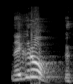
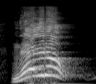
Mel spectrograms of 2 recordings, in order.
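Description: First: Loud, high norteño holler; calling out. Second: Put-on very high, loud drunken shout; almost shouting. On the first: Acted. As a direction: holler to the bartender. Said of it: "le hablaba". (llamándolo fuerte, medio gritón) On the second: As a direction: bellow at the bartender, pitched way up. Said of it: "Al final casi gritándole". (casi gritando, borracho)

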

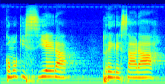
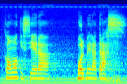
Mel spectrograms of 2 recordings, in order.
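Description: First: Slow, stretched wishful longing; slow drawn-out longing. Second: Quiet, wistful sigh of longing; soft wistful longing. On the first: David longing to return, drawn out slowly. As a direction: draw out the wish slowly. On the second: David quietly wishing to go back, wistful. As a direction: sigh it softly, wishing for the past. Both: Retold or imitated. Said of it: "Y él solo dice".

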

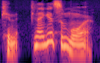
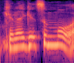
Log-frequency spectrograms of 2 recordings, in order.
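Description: First: High, meek English orphan plea; English accent. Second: Put-on English accent. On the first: Retold or imitated. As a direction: beg meekly in an English accent. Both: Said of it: "I can do a fucking English accent".

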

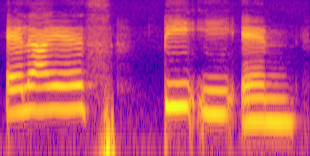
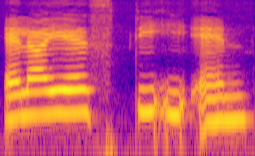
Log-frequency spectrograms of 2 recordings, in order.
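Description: Both takes have the same delivery.

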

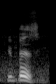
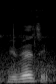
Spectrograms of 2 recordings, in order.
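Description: First: Louder falling "You busy." as a shrug; flat statement. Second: Rising question to the friend; asking. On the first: To the busy homeboy, a louder falling shrug. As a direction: drop "You busy." down like a verdict. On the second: To the busy homeboy, a rising question. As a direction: tilt "You busy?" up like a real question. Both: Shown as a demonstration.

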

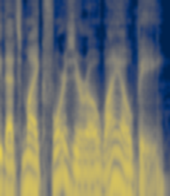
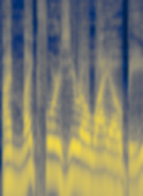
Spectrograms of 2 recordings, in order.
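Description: First: "four zero" spelled out slowly so it sticks; slow down and spell the handle out; repeating the handle slowly for listeners; slow, clear repeat. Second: Said in the usual way. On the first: Shown as a demonstration.

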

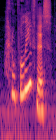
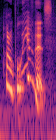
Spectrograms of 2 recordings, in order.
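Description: First: High disbelief. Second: Higher disbelief. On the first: Indignant retold reaction. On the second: Repeats higher. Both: Retold or imitated.

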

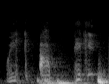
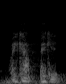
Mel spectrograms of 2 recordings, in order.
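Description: First: Sharper, louder whisper. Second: Soft whispered wake-up; whispering. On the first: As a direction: whisper harder to rouse him. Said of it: "she whispered louder". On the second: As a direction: whisper so only he hears. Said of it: "she whispered". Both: A narrator's reading.

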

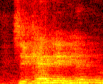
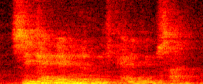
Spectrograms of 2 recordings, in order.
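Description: First: Sie "kennen" den Hirten, louder and higher, rising on "kennen"; stress on kennen. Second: Said in the usual way. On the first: Shown as a demonstration. Preacher answering the actor's line, stressing "kennen". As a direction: hit "kennen" hard and lift it. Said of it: "repeats the actor's line emphatically". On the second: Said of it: "wie sagte der Schauspieler".

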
